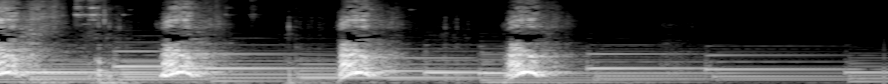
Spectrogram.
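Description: A yellow Labrador barks four times, about once a second, over soft piano music.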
